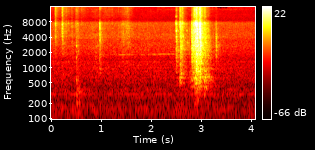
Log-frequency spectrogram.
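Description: Handling clatter from a PPR pipe welder's carrying case as the heater tool is taken out: a light knock about half a second in, then a louder rattling clatter of clicks near three seconds in.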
